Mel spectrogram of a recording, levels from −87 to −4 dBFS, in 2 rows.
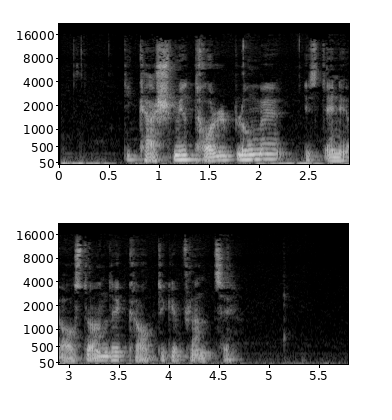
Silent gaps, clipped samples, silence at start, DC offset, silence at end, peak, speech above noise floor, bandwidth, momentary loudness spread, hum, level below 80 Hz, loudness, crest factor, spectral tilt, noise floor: none; under 0.1%; 0.05 s; under 0.1%; 0.2 s; -12 dBFS; 31 dB; 16 kHz; 12 LU; none; -54 dBFS; -28 LUFS; 16 dB; -4.5 dB/octave; -58 dBFS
